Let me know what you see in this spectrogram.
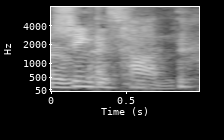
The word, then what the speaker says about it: Chinggis Khan: Genghis Khan. – We haven't seen her. – Chinggis Khan. That's actually how it's actually pronounced. Chinggis Khan.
